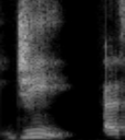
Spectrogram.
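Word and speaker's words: ဃ: It sounds the same as an English g as in glue. In Burmese, wool is called. Fourth letter is gaji. pronounced exactly the same as the previous one ga.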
